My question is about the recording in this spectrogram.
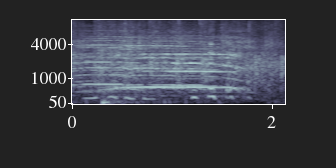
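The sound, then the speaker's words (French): A live audience at a live recording of Riversal applauds loudly and steadily for about two seconds, a dense wash of real, not canned, clapping mixed with shouting and cheering voices. “Ça, et ce n'est pas des applaudissements en boîte.”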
